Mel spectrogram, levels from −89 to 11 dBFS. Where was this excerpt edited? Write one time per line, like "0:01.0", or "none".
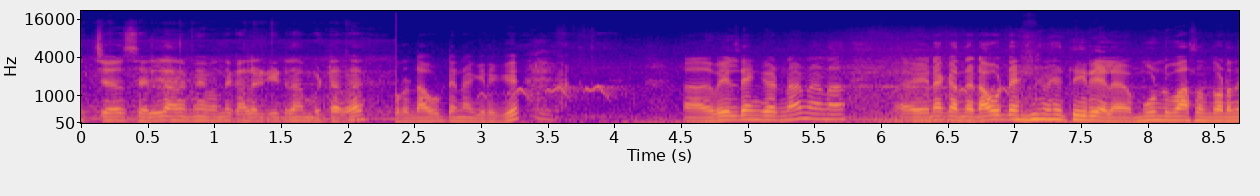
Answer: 0:02.3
